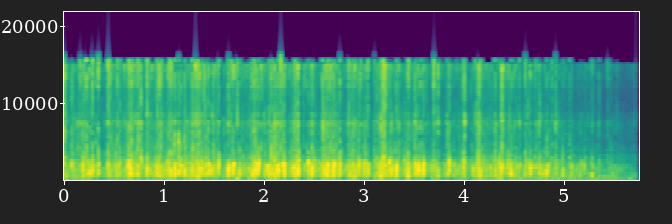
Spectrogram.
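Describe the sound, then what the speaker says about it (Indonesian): Crowd applause at the Kera Sakti martial arts group's 42nd anniversary gathering, a dense sustained clapping that stays strong and close before easing slightly at the end, with a voice speaking over it. "Tepuk tangan untuk Kerasakti."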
